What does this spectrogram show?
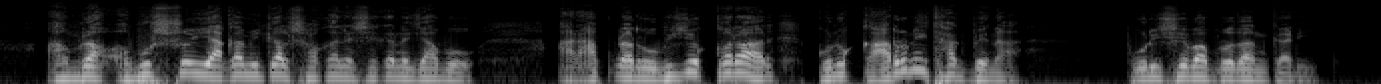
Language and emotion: Bengali, fearful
